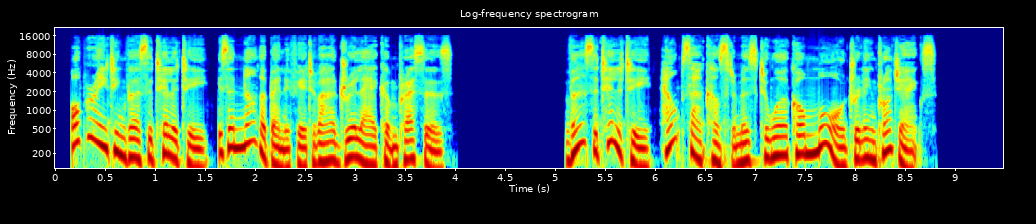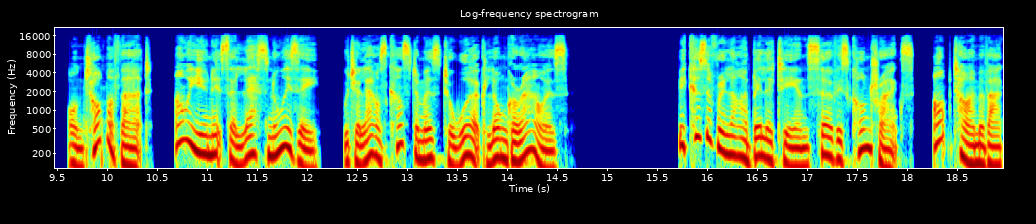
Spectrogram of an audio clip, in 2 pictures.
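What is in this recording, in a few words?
English, female, elearning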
